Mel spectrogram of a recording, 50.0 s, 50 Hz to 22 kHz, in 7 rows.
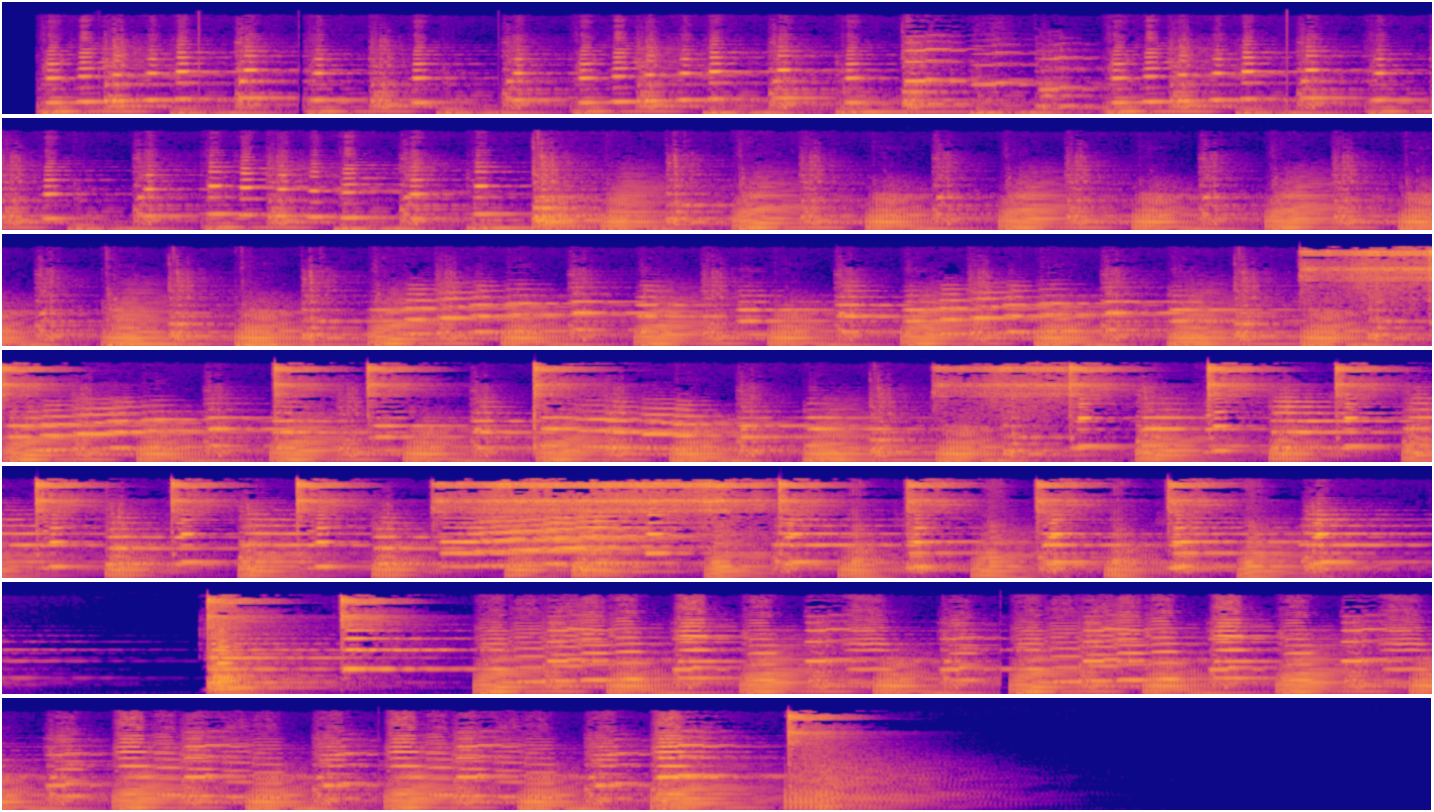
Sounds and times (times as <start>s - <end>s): Music: 0.2s - 48.3s.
